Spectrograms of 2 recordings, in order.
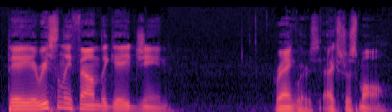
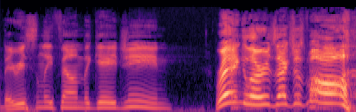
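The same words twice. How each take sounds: First: The joke is delivered in a dry, casual way. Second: The joke is delivered in a lively, animated way. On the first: "Just like super dry, super casual" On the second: "what if I just flipped it around"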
